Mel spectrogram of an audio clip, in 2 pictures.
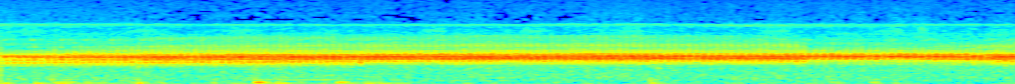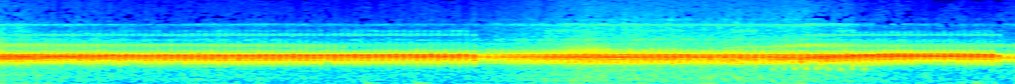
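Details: Frogs, toads and a treefrog in a natural setting form a loud, unbroken buzzing trill chorus that holds at an even pitch, dips briefly near the eleventh second, then swells again.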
